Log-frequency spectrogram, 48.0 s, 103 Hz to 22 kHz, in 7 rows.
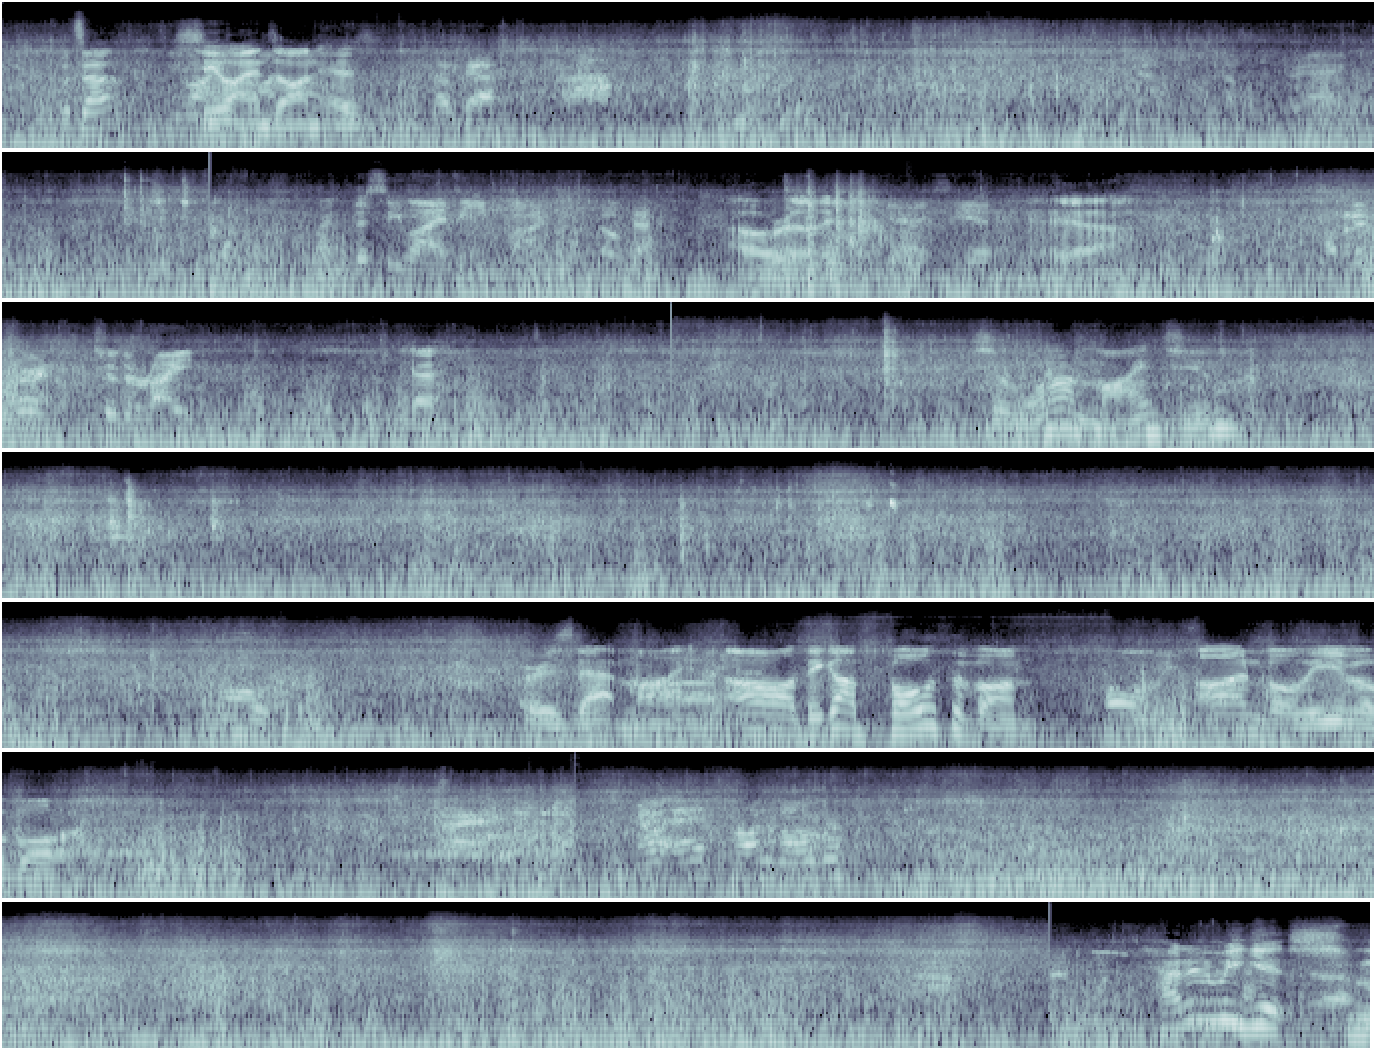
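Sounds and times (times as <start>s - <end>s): water washing around boat: 0.0s - 48.0s
wind buffeting microphone: 0.0s - 48.0s.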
